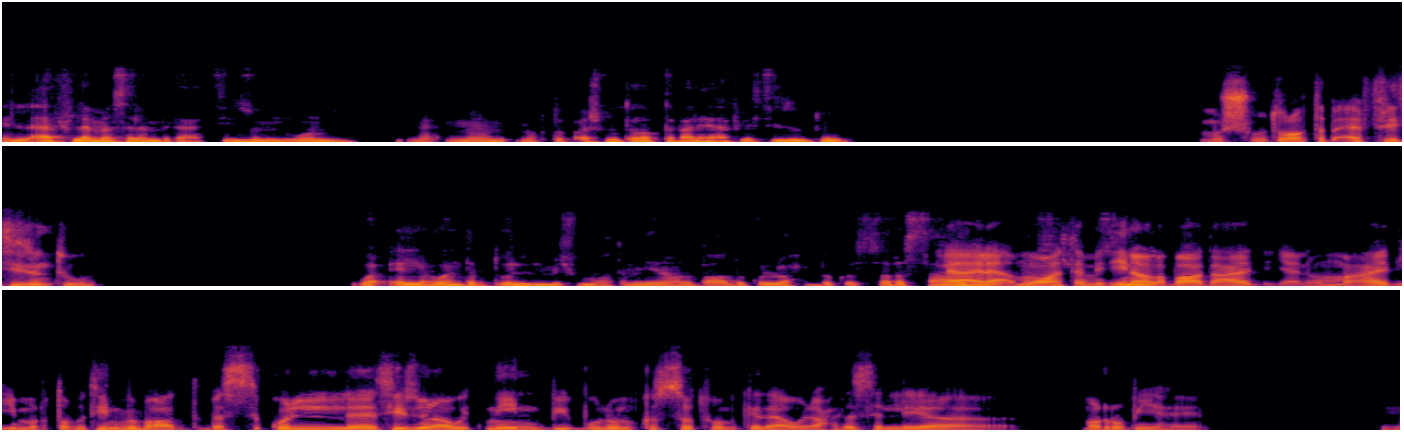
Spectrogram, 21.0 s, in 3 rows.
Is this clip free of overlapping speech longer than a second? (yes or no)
no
